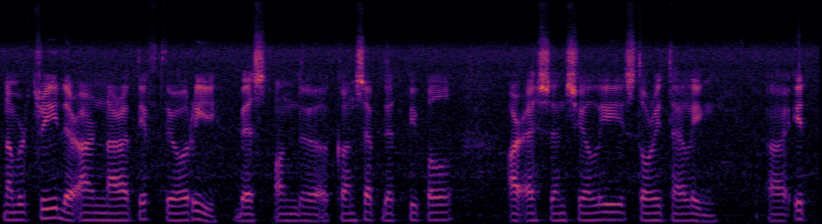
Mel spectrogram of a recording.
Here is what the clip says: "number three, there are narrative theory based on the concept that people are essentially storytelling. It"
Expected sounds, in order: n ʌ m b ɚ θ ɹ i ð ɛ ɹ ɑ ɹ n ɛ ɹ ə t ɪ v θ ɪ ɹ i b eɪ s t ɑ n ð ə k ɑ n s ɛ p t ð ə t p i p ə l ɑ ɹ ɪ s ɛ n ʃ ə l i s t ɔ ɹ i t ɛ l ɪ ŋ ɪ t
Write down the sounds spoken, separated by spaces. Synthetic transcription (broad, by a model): n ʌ m b ɚ t ɹ i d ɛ ɹ ɑ ɹ n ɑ ɹ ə t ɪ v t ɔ ɹ i b eɪ s t ɑ n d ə k ɑ n s ɛ p t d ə t p i p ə l ɑ ɹ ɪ s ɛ n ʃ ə l i s t ɔ ɹ i t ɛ l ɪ ŋ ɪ t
